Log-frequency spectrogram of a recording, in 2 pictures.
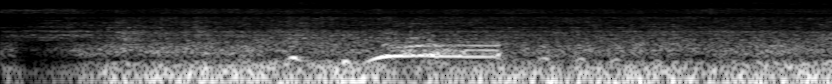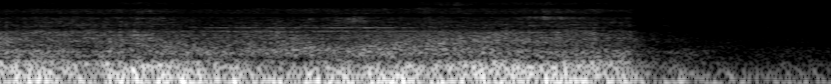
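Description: Flamethrower firing: a loud, steady rushing blast for about seven seconds that cuts off suddenly near the end, with a brief shout about two seconds in.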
